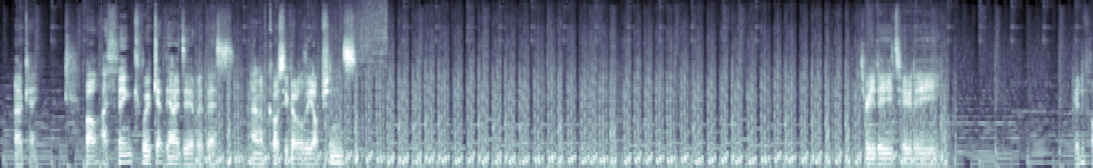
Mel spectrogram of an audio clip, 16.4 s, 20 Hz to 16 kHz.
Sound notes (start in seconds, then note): 7.2 video game noises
